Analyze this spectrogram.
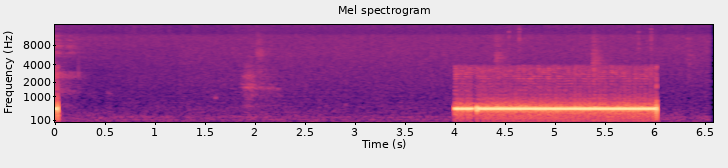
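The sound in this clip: Telephone dial tone: one steady, unbroken hum lasting about two seconds and sounding alone after a short click and a near-silent pause.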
